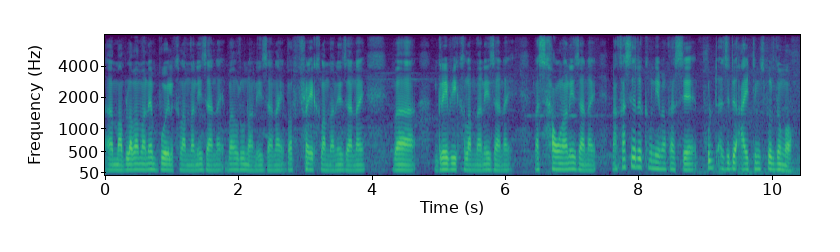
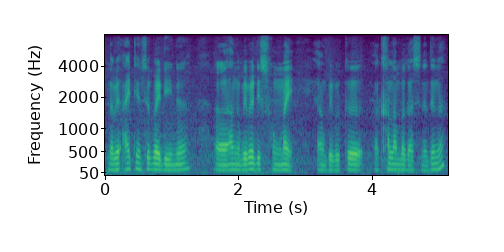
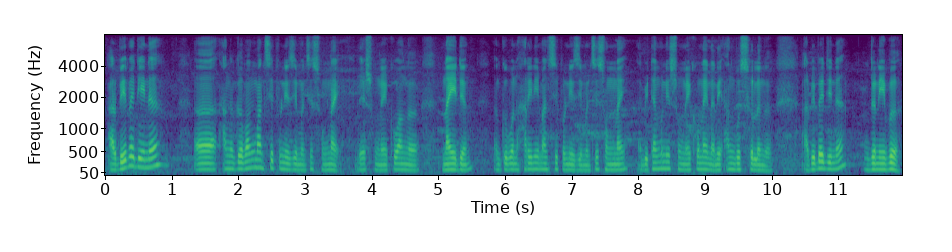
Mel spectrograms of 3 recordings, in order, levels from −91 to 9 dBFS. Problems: constant background noise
